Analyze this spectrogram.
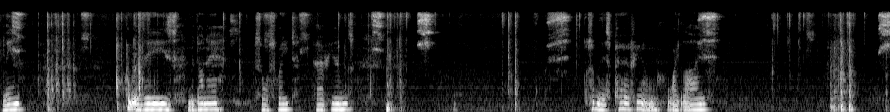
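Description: Cardboard boxes rustle and tap as they are handled and set down.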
